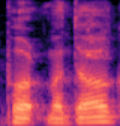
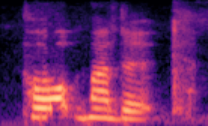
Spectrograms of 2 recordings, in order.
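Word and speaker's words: Porthmadog: I would have passed that going to Port Madog, wouldn't I? Port Maddock. Port Maddock. Get your Welsh What did you do pronunciations yourself?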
